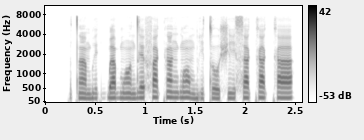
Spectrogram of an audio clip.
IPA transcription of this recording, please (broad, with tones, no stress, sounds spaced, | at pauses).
t ã˨ b e˨ ɡ͡b a˧ b ɔ̃˨ d ɛ˧ f a˦ k ã˦ ɡ͡b ɔ̃˦˨ b i˨ t o˨ ʃ i˨ s a˧ k a˧ k a˦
